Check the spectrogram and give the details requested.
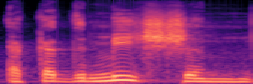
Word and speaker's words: academician: Acadêmico, academician. Olha aqui o cian, gente, no final. É outro grupo especial, sílaba única. Sempre o I, pode ver que sempre o I é a sílaba mais tônica.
